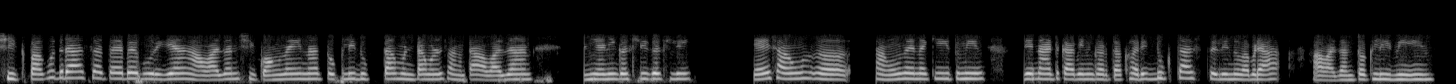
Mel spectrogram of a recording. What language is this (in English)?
Konkani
